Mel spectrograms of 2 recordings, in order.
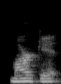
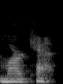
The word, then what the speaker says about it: market: most two syllable words, there's a vowel reduction in the non-stressed syllable. That's why it's market and not Marquette.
